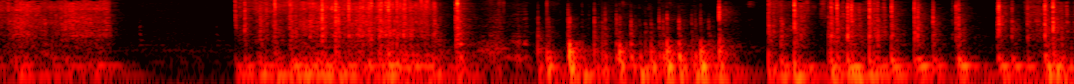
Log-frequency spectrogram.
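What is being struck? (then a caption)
Woven wicker waste bin. Long nails of both hands scratch fast over the woven sides of a grey wicker waste bin held upright, hollow and empty. The result is a dense, rapid crackling scratch over a deep, hollow body resonance. It pauses briefly near the first second, then resumes in quick bursts.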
